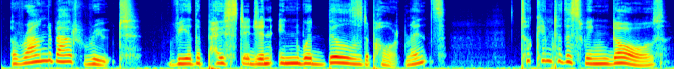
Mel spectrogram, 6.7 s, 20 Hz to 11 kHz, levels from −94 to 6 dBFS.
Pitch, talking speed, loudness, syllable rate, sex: 220 Hz, 140 wpm, -18 LUFS, 4.4 syllables/s, female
